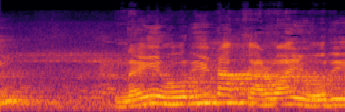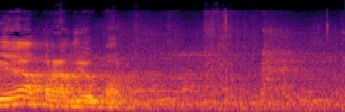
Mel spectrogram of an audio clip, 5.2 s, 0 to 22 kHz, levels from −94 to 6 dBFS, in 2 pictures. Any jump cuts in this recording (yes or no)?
no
